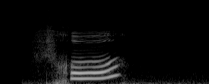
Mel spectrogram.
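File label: "Fro", French; phonetique; la syllabe o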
